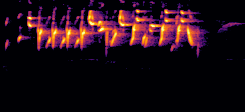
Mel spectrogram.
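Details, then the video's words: European goldfinch song: a rapid, tinkling run of bright twittering notes, liquid trills and short buzzy elements lasting nearly two seconds, high-pitched and clean with no other sounds. "chant chardonneret"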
